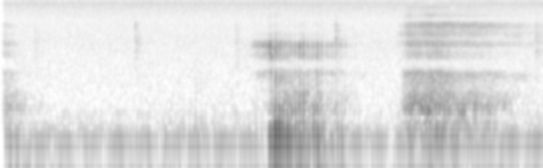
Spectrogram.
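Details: Sleeping Labrador in a quiet room with a soft low hum: two rough snoring breaths, one with a faint whistling edge; snoring.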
